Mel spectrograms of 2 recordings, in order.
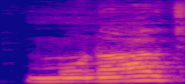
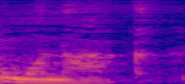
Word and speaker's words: monarch: में लिखते हैं MONARCH, मोनार्च नहीं बोलते, इसे बोलते मोनार्क। तो इसमें आखिरी में जो साउंड है हमारी, आखिरी में MONARCH तो आ रहा है, लेकिन CH की साउंड क में चली जाती है, मोनार्क।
